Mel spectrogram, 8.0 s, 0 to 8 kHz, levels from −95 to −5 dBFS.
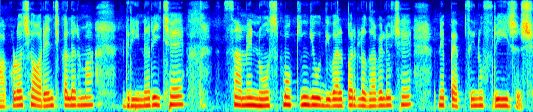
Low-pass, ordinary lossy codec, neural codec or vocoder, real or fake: none; none; none; real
